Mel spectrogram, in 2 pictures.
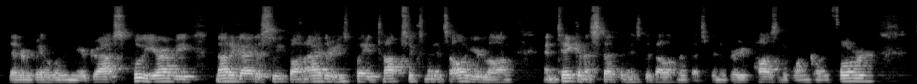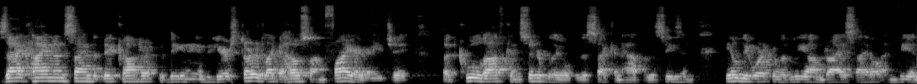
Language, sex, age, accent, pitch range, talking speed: English, male, 50-69, American, 115-140 Hz, 250 wpm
